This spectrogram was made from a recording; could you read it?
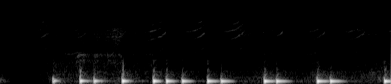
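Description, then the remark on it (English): An emu's drumming call: deep, hollow booming thumps repeated in quick pairs and triplets, a steady low pulsing throb with no other sounds or voices. “Now, this bird makes such interesting drum-like sounds that I never knew they made.”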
